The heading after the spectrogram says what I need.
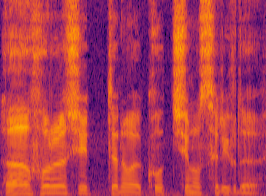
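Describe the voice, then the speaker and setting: A man playing a stoic, stubborn middle-aged ex-yakuza in a video game, speaking in a terse, gruff, guarded way. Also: on the low side, animated, normal speed, fairly bright tone, slight background noise. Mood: irritated. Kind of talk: dramatic video game cutscene acting.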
